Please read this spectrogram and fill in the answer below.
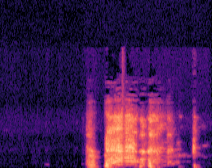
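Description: A woman coughing into her hand, a short run of coughs starting about a second in, with one last brief cough near the end.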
